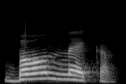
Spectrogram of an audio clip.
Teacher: boneca também paroxítona está na penúltima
